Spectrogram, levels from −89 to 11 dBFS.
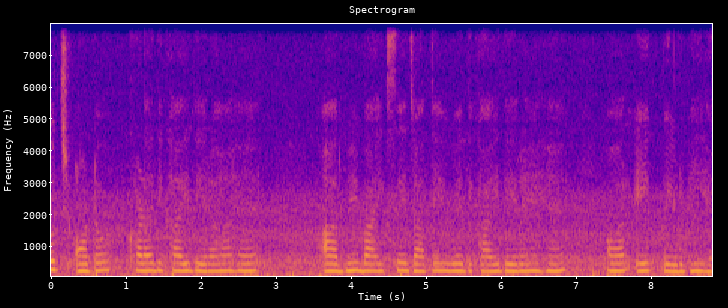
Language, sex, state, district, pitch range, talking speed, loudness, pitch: Hindi, female, Uttar Pradesh, Muzaffarnagar, 230-240 Hz, 145 wpm, -16 LUFS, 235 Hz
